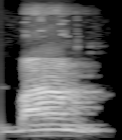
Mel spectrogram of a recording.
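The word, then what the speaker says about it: balm: है तो यल का उच्चारण नहीं, यल का उच्चारण नहीं हुआ। हथेली, काम, सी ए एल एम, काम माने शांत। बाम, बी ए एल एम, बाम, बाम means मरहम।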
